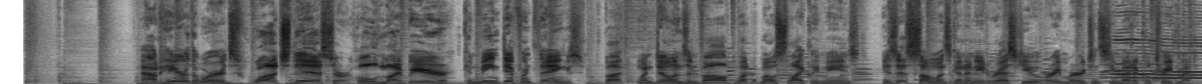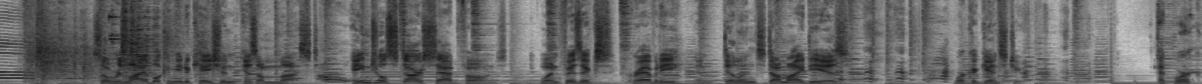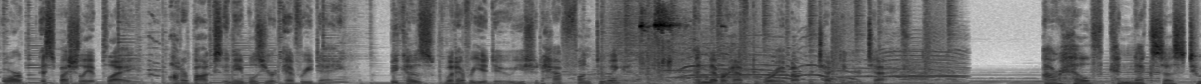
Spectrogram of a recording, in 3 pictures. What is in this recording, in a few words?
Commercial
